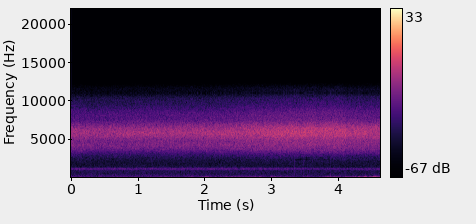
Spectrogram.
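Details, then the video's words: Brood XIX thirteen-year Cassini periodical cicadas, Magicicada tredecassini, in a synchronized chorus at Tyler Bend Park on the Buffalo River, north-central Arkansas, May 30, 2011: a dense, steady high hiss that slowly swells in volume, with a faint low drone beneath. "13 year Periodical Cicada "cassini" organized chorus"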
